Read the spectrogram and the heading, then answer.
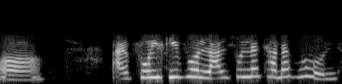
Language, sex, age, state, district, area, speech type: Bengali, female, 30-45, West Bengal, Uttar Dinajpur, urban, conversation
